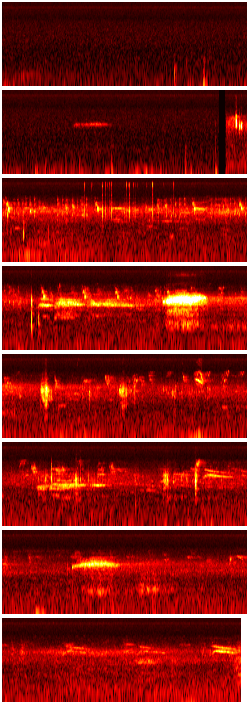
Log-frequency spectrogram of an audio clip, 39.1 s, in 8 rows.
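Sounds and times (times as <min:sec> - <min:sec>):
birds chirping and calling: 0:09.4 - 0:17.1.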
